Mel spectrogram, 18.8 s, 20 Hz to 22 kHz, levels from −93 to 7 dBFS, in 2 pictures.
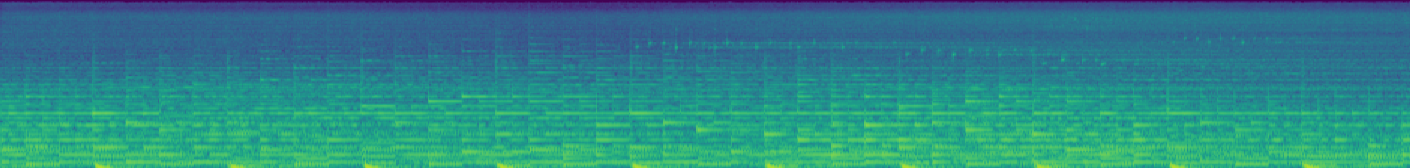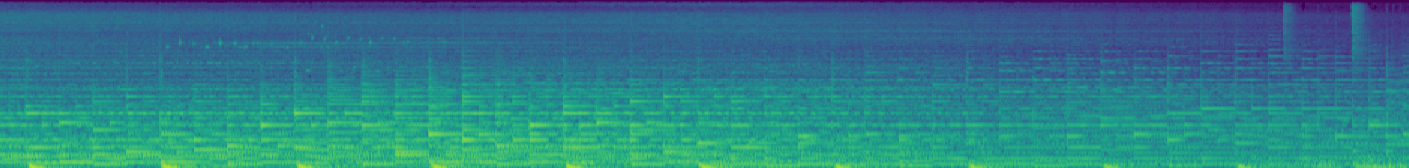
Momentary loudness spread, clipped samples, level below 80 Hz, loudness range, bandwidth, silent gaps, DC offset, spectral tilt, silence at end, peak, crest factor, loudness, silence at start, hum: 9 LU; under 0.1%; -20 dBFS; 6 LU; over 20 kHz; none; under 0.1%; -6 dB/octave; 0 s; 0 dBFS; 14 dB; -17 LUFS; 0 s; none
